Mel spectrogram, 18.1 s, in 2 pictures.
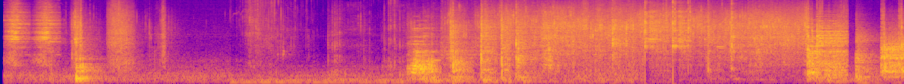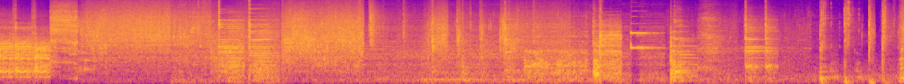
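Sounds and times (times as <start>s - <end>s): food sizzling in hot pan: 4.6s - 8.5s, 9.6s - 13.6s.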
